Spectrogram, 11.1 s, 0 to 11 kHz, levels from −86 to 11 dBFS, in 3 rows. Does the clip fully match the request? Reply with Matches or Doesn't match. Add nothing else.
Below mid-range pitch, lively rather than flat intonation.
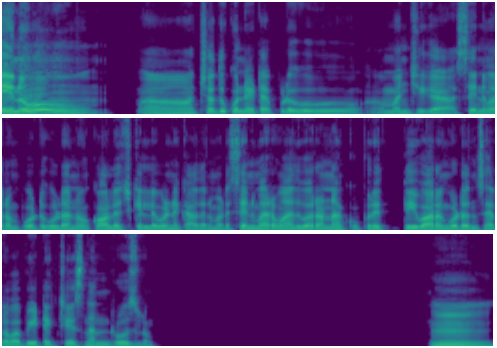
Doesn't match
